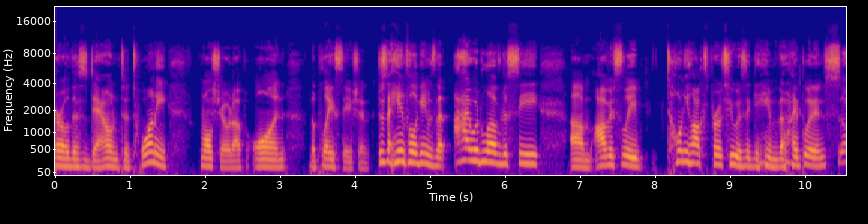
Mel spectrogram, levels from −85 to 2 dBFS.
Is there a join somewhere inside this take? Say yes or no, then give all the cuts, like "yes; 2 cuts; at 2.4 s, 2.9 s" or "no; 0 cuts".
yes; 3 cuts; at 2.1 s, 4.2 s, 8.9 s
